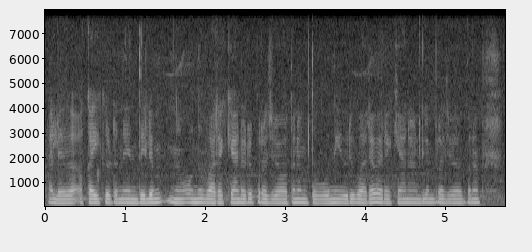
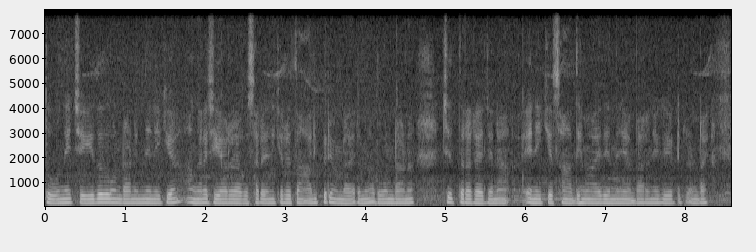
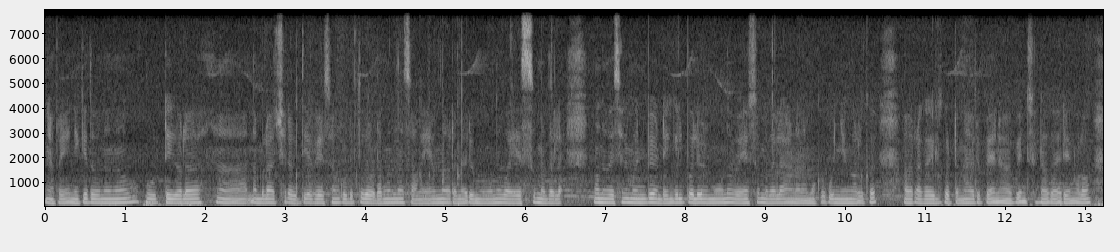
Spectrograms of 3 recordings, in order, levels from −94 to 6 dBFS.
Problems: background sounds at intervals, low volume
